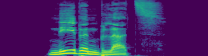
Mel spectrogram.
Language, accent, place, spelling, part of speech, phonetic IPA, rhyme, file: German, Germany, Berlin, Nebenblatts, noun, [ˈneːbn̩blat͡s], -eːbn̩blat͡s, De-Nebenblatts.ogg
- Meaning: genitive singular of Nebenblatt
